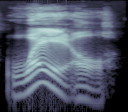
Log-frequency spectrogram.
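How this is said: It is said in a Southern drawl, two syllables.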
